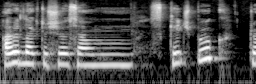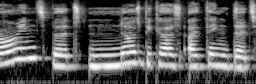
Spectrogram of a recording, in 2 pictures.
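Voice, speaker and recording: A woman with a non-native accent speaks at a fairly slow pace in a fairly high pitch, her tone dark and mellow, with ordinary pitch variation. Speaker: artist. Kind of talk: casual vlog narration. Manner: hesitant, with many fillers.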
